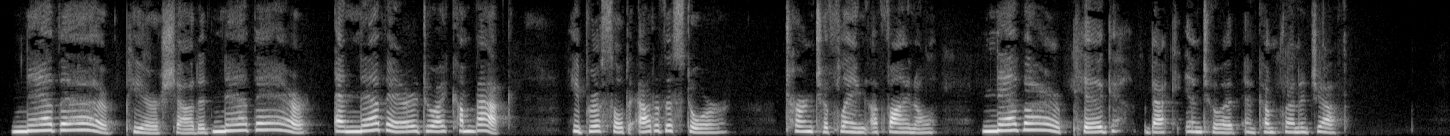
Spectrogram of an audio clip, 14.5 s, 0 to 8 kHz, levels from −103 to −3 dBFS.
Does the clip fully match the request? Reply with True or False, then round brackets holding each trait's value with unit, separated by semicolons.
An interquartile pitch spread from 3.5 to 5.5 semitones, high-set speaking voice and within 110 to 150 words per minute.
True (4.1 semitones; 285 Hz; 135 wpm)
